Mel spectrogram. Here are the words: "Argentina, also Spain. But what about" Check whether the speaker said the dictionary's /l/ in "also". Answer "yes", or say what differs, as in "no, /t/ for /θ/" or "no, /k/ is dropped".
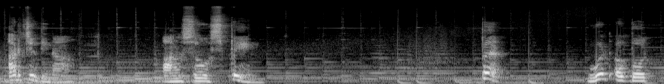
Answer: no, /n/ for /l/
